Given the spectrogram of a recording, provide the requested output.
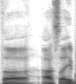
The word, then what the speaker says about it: acai: And also I'm coming out with, acai bowls. Have you ever tried one of those? – No. Spell it. – It's A-C-A-I, acai.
